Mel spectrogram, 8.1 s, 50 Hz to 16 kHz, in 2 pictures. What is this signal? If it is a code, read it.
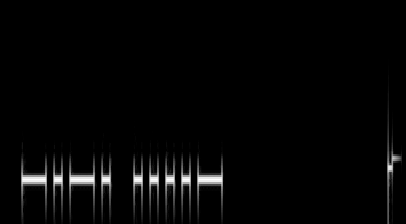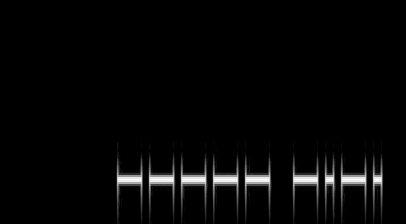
Morse code, heard as a keyed tone, about 15 wpm, 700 Hz. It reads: C 4 0 C
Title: Single-Letter Single-Number 15wpm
